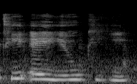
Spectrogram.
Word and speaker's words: taupe: top a top top how do you say t-a-u-p-e taupe tinted taupe um number 355 from their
